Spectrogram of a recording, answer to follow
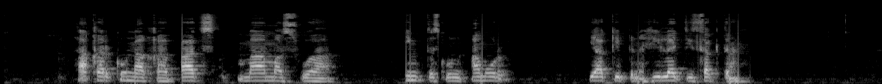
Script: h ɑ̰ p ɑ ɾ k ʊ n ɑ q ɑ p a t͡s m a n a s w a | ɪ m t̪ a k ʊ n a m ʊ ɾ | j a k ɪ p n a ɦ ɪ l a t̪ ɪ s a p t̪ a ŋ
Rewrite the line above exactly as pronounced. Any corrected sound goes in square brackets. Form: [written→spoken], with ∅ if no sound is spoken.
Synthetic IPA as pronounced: h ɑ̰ [p→q] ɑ ɾ k ʊ n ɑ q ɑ p a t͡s m a [n→m] a s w a | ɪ m t̪ a k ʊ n a m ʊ ɾ | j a k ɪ p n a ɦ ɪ l a t̪ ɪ s a [p→k] t̪ a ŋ

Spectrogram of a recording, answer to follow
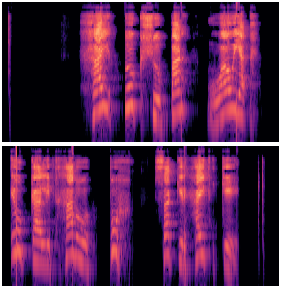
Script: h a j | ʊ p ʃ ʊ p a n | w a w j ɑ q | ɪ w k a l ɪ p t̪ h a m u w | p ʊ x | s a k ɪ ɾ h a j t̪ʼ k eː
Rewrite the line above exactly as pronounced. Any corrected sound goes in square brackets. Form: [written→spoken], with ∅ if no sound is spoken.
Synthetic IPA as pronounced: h a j | ʊ [p→k] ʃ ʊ p a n | w a w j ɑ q | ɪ w k a l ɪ p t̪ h a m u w | p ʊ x | s a k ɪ ɾ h a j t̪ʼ k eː

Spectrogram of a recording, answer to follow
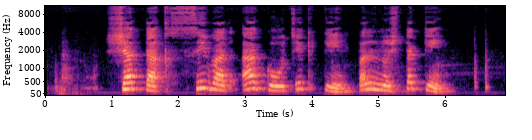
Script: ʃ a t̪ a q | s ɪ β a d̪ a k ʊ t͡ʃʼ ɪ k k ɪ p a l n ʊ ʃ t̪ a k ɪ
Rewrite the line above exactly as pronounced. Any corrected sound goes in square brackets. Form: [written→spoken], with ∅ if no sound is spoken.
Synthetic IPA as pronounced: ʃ a t̪ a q | s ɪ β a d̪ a k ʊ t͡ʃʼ ɪ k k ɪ p a l n ʊ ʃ t̪ a k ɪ

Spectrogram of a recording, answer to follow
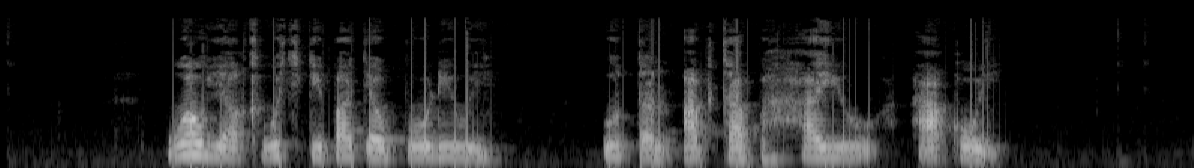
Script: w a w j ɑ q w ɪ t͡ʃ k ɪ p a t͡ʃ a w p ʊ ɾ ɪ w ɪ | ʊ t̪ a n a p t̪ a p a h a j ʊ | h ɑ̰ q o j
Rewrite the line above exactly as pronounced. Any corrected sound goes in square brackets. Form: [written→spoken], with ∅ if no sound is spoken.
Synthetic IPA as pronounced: w a w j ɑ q w ɪ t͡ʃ k ɪ p a t͡ʃ a w p ʊ ɾ ɪ w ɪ | ʊ t̪ a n a p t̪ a p a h a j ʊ | h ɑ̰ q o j

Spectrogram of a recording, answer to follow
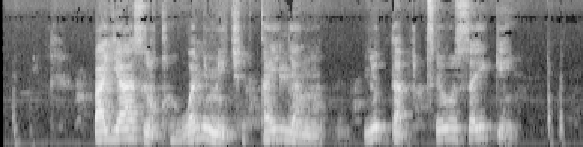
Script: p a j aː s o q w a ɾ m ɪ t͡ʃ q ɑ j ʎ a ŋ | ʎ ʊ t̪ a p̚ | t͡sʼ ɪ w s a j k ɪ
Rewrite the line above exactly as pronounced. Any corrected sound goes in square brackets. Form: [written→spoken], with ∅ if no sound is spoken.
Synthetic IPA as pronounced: p a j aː s o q w a [ɾ→ʎ] m ɪ t͡ʃ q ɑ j ʎ a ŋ | ʎ ʊ t̪ a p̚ | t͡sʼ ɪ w s a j k ɪ

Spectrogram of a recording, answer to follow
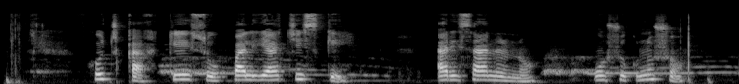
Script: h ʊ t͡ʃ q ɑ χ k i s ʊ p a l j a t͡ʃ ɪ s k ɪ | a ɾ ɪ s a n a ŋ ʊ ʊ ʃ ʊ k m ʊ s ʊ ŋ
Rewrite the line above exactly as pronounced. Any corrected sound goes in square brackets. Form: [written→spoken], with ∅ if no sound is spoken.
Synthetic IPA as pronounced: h ʊ t͡ʃ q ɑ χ k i s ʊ p a l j a t͡ʃ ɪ s k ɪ | a ɾ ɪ s a n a [ŋ→n] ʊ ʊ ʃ ʊ k [m→n] ʊ [s→ʃ] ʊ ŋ

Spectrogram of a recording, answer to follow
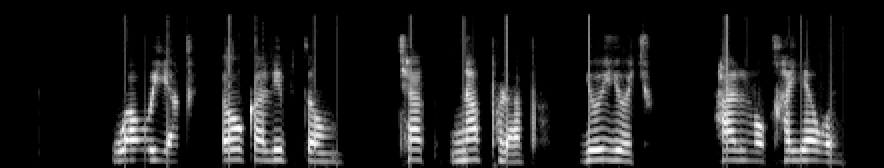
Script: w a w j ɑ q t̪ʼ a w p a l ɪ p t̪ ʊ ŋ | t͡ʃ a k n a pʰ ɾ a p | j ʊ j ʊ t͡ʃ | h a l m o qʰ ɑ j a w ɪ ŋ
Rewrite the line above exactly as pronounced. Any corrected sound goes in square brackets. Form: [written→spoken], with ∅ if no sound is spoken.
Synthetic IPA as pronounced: w a w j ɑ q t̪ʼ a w [p→k] a l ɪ p t̪ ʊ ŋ | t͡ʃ a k n a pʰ ɾ a p | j ʊ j ʊ t͡ʃ | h a l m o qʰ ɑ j a w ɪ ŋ

